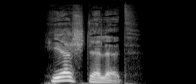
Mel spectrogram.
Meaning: second-person plural dependent subjunctive I of herstellen
- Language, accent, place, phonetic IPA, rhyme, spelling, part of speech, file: German, Germany, Berlin, [ˈheːɐ̯ˌʃtɛlət], -eːɐ̯ʃtɛlət, herstellet, verb, De-herstellet.ogg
